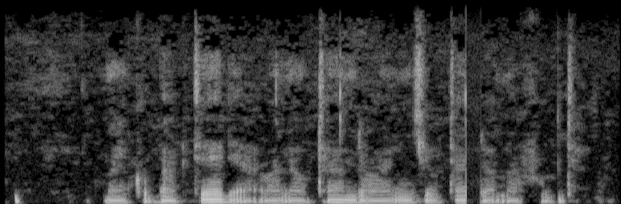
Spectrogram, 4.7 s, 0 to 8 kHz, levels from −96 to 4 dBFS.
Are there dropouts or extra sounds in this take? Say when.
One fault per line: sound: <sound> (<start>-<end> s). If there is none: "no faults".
sound: dropout (3.5-3.6 s)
